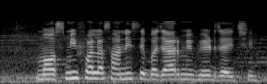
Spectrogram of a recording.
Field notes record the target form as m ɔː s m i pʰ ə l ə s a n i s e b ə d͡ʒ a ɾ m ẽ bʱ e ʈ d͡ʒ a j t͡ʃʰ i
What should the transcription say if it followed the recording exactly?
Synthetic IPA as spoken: m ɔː s m i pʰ ə l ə s a n i s e b ə d͡ʒ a ɾ m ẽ bʱ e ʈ d͡ʒ a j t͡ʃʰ i

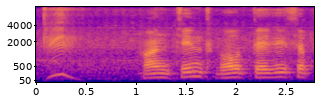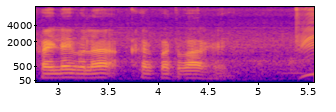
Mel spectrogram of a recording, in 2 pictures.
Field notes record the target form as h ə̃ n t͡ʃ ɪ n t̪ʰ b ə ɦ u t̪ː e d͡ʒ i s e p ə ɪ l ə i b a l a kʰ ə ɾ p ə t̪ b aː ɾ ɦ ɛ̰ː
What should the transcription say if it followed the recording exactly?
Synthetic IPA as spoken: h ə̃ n t͡ʃ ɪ n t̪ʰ b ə ɦ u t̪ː e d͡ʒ i s e pʰ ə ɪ l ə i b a l a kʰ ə ɾ p ə t̪ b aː ɾ ɦ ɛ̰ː

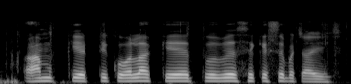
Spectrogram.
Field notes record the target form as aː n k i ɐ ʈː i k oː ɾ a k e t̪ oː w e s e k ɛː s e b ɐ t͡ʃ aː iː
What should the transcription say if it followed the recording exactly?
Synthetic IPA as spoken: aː m k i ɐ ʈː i k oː l a k e t̪ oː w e s e k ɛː s e b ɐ t͡ʃ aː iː

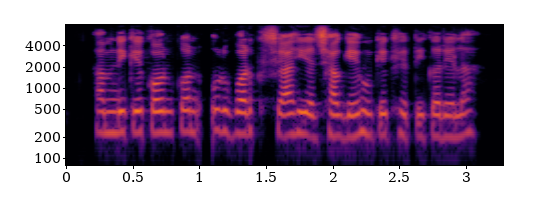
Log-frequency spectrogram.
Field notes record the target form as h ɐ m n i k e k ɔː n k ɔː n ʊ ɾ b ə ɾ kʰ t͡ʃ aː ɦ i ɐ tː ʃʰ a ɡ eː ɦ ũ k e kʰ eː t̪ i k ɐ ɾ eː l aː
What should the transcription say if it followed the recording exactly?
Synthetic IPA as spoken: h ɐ m n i k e k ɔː n k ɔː n ʊ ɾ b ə ɾ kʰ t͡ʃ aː ɦ i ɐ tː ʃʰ a ɡ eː ɦ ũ k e kʰ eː t̪ i k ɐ ɾ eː l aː

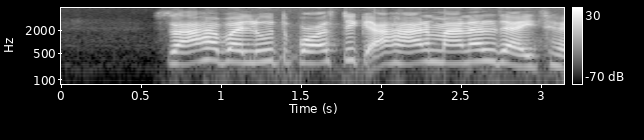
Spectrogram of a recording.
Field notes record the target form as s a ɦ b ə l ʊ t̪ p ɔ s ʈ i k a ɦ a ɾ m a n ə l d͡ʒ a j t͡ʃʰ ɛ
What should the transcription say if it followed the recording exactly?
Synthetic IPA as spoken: s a ɦ b ə l u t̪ p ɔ s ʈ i k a ɦ a ɾ m a n ə l d͡ʒ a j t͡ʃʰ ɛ

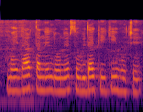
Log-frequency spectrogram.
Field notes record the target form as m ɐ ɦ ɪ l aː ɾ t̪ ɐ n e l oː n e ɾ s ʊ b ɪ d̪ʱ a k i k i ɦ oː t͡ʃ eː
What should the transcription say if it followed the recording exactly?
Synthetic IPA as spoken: m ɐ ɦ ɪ l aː ɾ t̪ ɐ n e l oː n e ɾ s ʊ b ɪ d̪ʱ a k i k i ɦ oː t͡ʃ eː

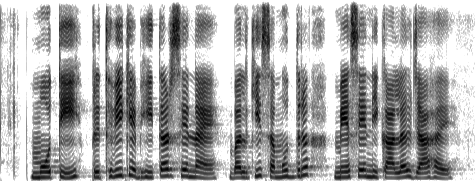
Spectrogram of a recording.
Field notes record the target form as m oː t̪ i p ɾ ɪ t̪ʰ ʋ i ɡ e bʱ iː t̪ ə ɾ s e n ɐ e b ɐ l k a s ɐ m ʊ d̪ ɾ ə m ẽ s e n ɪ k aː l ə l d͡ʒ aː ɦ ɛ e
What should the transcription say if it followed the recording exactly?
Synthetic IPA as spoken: m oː t̪ i p ɾ ɪ t̪ʰ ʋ i k e bʱ iː t̪ ə ɾ s e n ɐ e b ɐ l k i s ɐ m ʊ d̪ ɾ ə m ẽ s e n ɪ k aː l ə l d͡ʒ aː ɦ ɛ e

